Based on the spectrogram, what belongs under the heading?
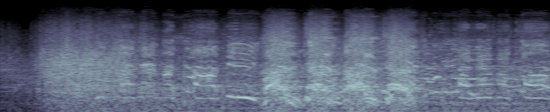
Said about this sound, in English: The protesting lawyers scream, "Who changes Pakistan?" in Urdu. The reply, "Lawyers, lawyers."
